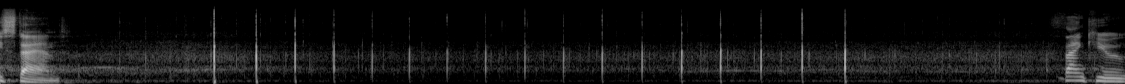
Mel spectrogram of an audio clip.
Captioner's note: applause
